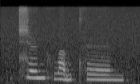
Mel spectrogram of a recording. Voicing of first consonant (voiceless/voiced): voiceless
